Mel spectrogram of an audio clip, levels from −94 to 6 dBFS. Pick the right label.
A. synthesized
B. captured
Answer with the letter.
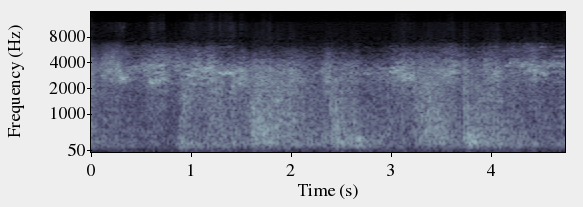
B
